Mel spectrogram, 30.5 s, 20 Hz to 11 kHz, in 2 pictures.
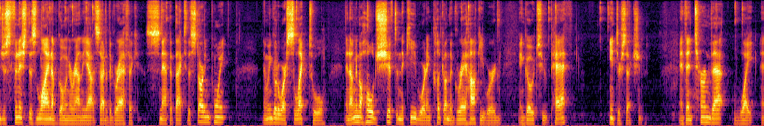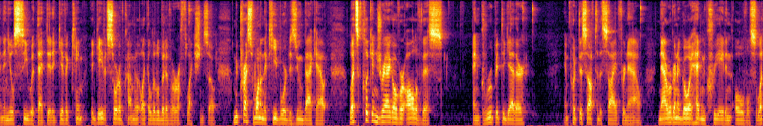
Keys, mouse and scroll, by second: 0.1 click, 0.6 click, 1.1 click, 1.5 click, 3.5 click, 6.0 click, 9.4 shift+click, 11.2 click, 12.2 click, 14.9 click, 19.1 click, 20.3 1, 22.7-24.3 drag, 25.9 click, 26.9-28.5 drag.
